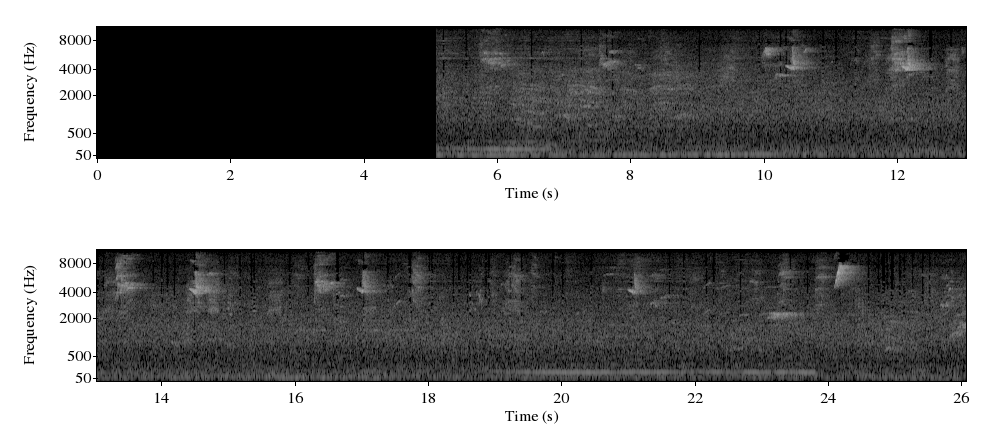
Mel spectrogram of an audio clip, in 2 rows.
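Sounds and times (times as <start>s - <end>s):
birds chirping: 5.1s - 26.0s
low hum: 15.1s - 25.6s.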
